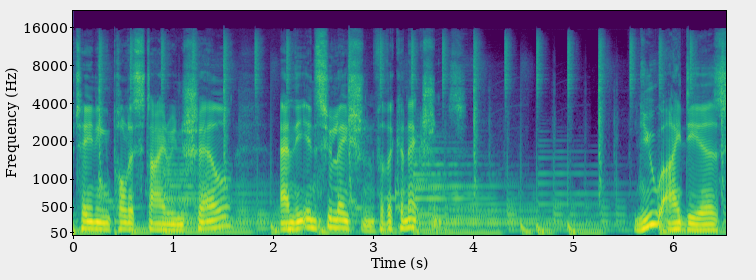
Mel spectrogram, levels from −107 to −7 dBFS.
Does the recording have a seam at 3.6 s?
yes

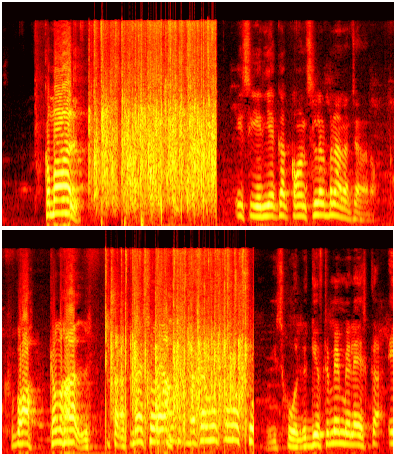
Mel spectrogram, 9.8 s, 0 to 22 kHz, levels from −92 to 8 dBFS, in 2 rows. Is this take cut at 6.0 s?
no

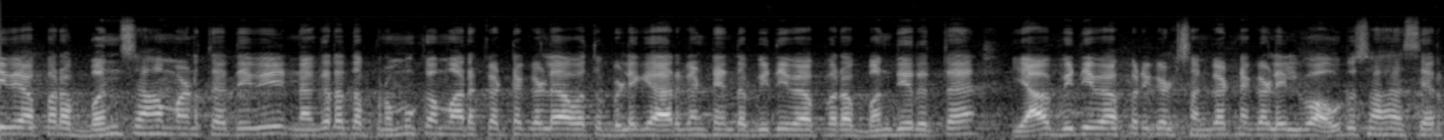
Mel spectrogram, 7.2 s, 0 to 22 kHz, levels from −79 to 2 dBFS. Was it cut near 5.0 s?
yes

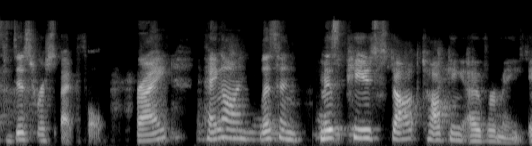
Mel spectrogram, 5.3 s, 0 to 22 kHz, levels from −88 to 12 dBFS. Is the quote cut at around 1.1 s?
no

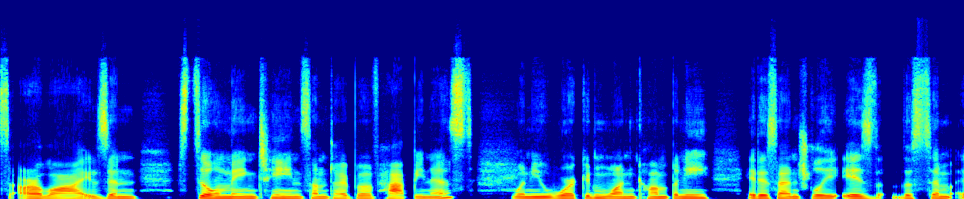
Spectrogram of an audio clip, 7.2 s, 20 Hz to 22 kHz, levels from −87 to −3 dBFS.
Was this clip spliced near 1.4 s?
no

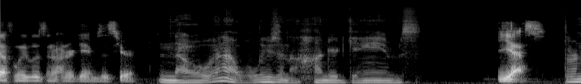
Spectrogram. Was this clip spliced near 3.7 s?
no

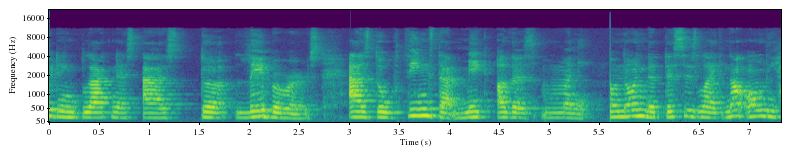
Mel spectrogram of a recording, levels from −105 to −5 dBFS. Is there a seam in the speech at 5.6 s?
yes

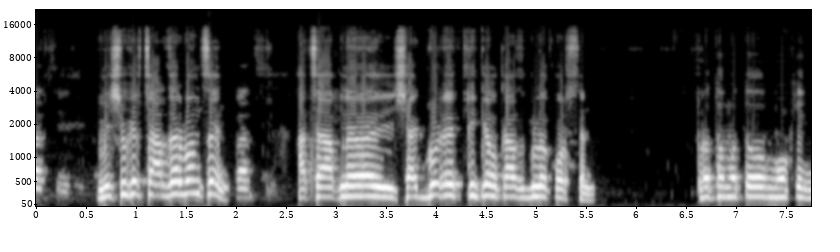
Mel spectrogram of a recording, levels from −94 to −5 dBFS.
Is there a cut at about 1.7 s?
no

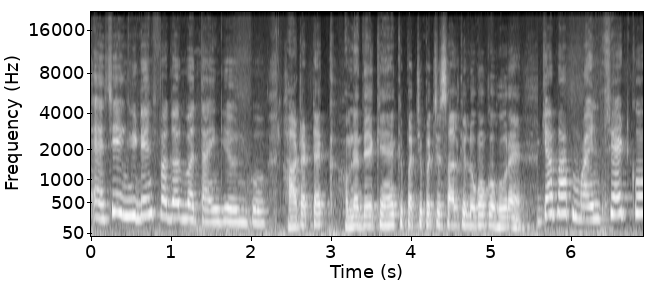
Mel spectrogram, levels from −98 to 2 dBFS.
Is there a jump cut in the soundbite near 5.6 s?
yes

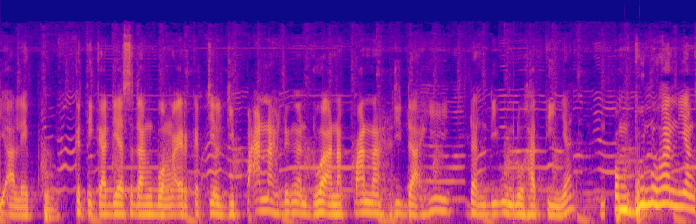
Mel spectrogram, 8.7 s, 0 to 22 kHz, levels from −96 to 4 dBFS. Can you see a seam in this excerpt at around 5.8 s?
no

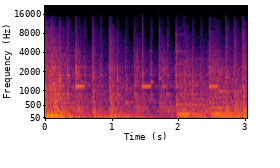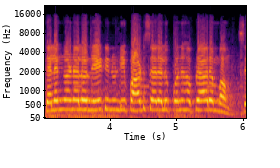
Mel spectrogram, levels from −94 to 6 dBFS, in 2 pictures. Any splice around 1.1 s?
no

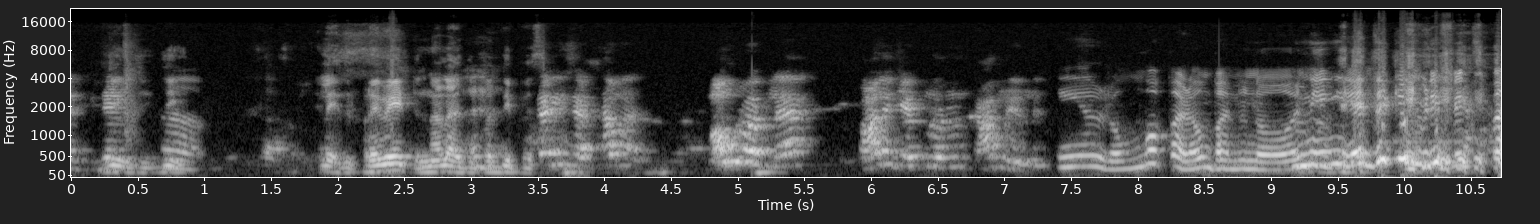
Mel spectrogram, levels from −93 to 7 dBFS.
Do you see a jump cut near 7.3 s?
yes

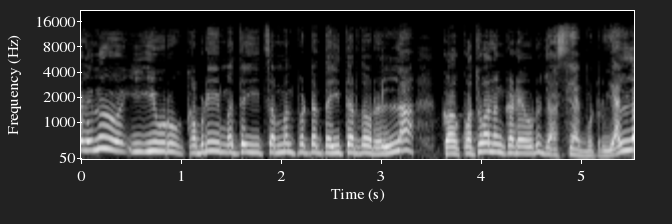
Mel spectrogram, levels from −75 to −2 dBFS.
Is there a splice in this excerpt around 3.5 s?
no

